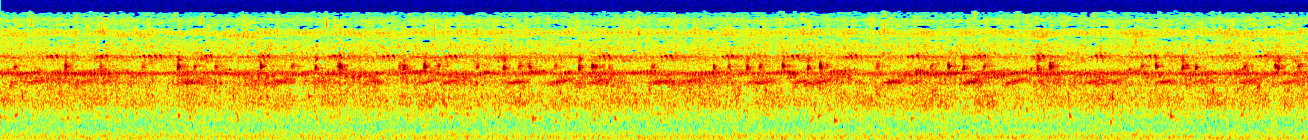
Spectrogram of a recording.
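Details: Frogs calling at a lake in a dense, unbroken chorus of high trilling notes, with many short clicks and chirps overlapping throughout and a steady insect-like buzz beneath.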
